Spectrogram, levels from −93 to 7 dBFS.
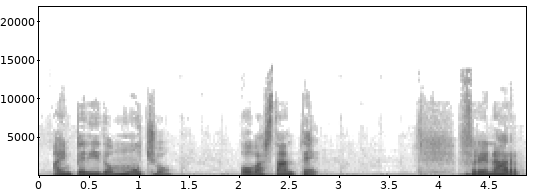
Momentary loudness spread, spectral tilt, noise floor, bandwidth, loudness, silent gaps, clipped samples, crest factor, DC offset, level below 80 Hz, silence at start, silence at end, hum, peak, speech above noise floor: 19 LU; -5 dB/octave; -61 dBFS; 13.5 kHz; -29 LUFS; none; under 0.1%; 18 dB; under 0.1%; -46 dBFS; 0.15 s; 0.1 s; none; -12 dBFS; 33 dB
